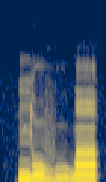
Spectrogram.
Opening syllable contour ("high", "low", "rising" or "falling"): high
